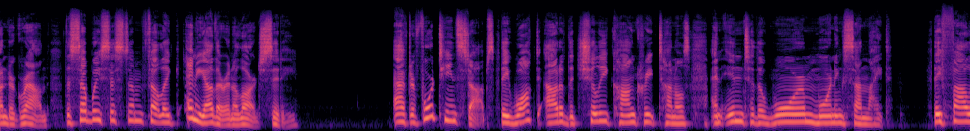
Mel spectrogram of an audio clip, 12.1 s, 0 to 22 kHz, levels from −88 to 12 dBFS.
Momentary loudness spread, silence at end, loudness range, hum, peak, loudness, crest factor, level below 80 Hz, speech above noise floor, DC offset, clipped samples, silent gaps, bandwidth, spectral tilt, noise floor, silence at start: 7 LU; 0 s; 2 LU; none; -6 dBFS; -21 LUFS; 16 dB; -84 dBFS; 55 dB; under 0.1%; under 0.1%; none; 16.5 kHz; -4 dB/octave; -76 dBFS; 0 s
